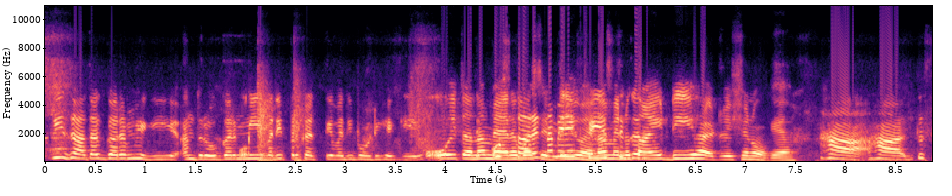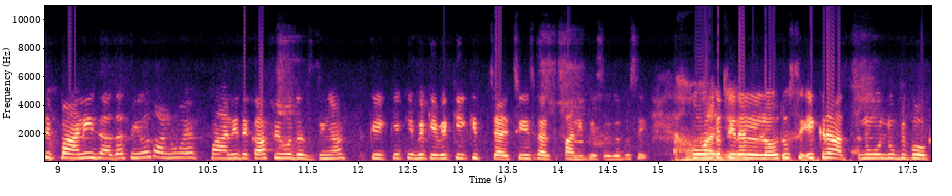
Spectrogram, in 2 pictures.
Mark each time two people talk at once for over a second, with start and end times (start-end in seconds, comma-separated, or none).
4.3-6.0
